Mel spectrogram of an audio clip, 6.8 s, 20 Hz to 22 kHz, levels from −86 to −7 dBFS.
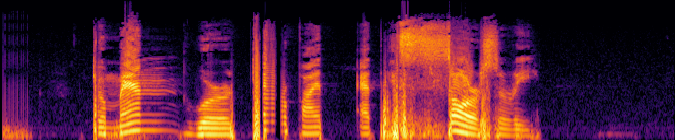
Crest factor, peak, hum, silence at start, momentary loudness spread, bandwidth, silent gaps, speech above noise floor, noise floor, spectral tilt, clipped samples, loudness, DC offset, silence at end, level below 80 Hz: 14 dB; 0 dBFS; none; 0.05 s; 17 LU; 15.5 kHz; none; 50 dB; -62 dBFS; -3.5 dB/octave; under 0.1%; -12 LUFS; under 0.1%; 1.35 s; -34 dBFS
